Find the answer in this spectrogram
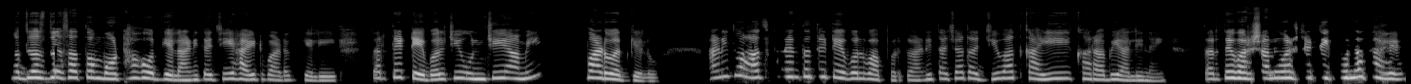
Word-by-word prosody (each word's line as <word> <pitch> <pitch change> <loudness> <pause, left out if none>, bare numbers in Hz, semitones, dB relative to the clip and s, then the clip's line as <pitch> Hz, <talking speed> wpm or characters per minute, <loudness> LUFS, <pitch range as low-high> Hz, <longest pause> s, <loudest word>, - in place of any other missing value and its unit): मग 295 - -1
जस 310 -1 +6
जसा 310 +1 +2
तो 310 - +4
मोठा 270 +2 0
होत 275 -2 +4
गेला 210 -4 +2
आणि 205 +2 -1
त्याची 235 +3 -2
हाईट 230 -1 0
वाढत 200 -1 -6
गेली 185 -1 -4 0.4
तर 290 -2 -6
ते 330 - +2
टेबलची 240 +2 +3
उंची 270 +2 +2
आम्ही 280 +7 0 0.5
वाढवत 260 - +5
गेलो 160 -4 -6 0.5
आणि 330 +5 -3
तो 405 -3 -1
आजपर्यंत 350 +2 -3
ते 355 - -2
टेबल 275 -3 0
वापरतोय 205 -4 -6
आणि 200 +4 -6
त्याच्यात 280 +2 -6
अजिबात 270 +5 -4
काही 270 +1 -1
खराबी 230 -3 -2
आली 190 -2 -3
नाही. 170 -1 -10 0.4
तर 255 -1 -2
ते 300 - +7
वर्षानुवर्षे 290 +1 +3
टिकूनच 310 +3 +2
आहे. 260 -3 +2
265 Hz, 155 wpm, -23 LUFS, 225-295 Hz, 0.5 s, ते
